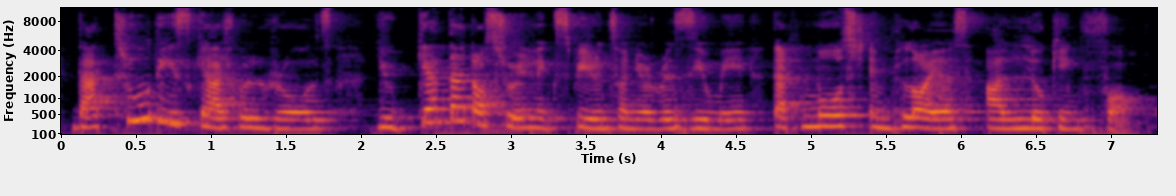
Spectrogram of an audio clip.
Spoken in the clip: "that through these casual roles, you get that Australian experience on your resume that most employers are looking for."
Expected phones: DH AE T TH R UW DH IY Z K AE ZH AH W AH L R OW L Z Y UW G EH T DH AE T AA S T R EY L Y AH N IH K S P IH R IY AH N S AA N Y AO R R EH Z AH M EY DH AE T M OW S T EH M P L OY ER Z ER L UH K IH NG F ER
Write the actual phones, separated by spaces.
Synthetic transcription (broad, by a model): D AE T T R UW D IY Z K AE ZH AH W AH L R OW L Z Y UW G EH T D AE T AA S T R EY L Y AH N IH K S P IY R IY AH N S AA N Y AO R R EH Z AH M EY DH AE T M OW S T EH M P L OY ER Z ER L UH K IH NG F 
